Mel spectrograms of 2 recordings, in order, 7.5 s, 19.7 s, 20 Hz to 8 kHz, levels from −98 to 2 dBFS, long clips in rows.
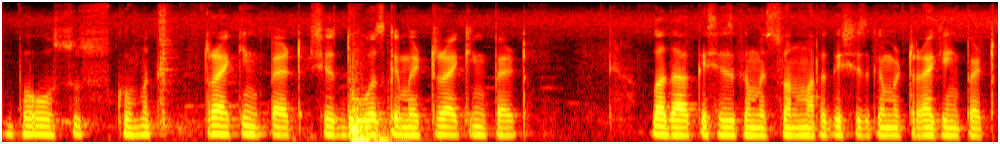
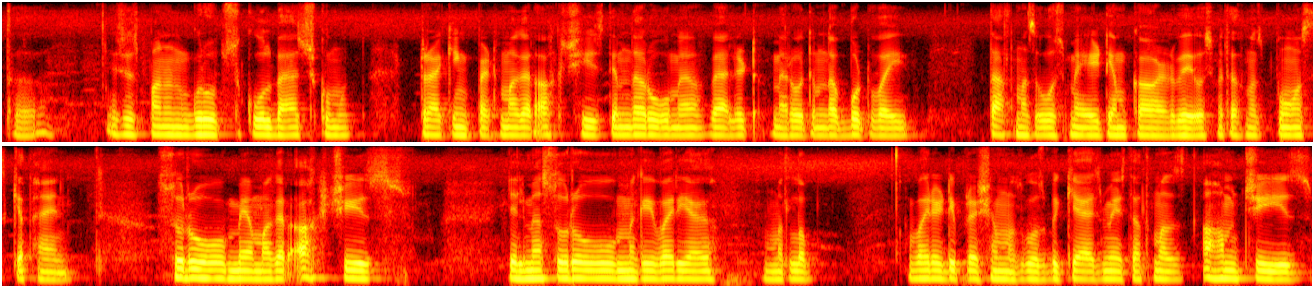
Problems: none marked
